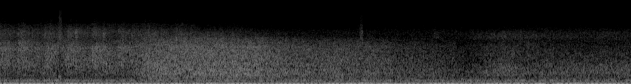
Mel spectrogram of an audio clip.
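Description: Theatre audience applauding on a 1970s live stage recording, swelling to its peak about two seconds in and thinning out toward the end, over a steady low hum from the old recording.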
